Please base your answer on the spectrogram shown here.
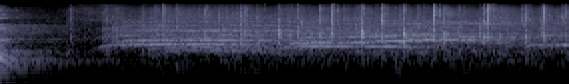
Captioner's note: all applauding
